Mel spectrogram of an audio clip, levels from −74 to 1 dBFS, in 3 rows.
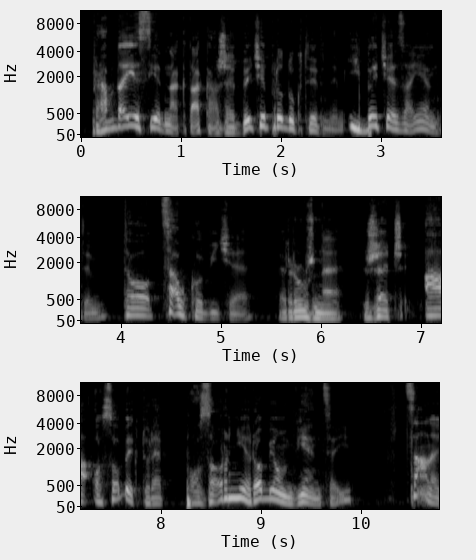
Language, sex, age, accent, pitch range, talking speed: Polish, male, 30-49, native, 110-155 Hz, 115 wpm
